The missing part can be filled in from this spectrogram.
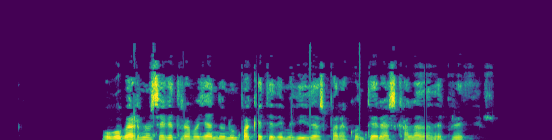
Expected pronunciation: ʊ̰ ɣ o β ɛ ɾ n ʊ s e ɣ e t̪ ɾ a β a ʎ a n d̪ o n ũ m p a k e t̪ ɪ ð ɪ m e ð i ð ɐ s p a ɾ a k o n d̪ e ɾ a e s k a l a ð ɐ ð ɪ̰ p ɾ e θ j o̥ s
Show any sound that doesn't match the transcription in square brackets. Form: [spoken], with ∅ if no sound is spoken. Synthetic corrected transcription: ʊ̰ ɣ o β ɛ ɾ n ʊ s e ɣ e t̪ ɾ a β a ʎ a n d̪ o n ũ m p a k e t̪ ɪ ð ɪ m e ð i ð ɐ s p a ɾ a k o n [t̪] e ɾ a e s k a l a ð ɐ ð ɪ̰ p ɾ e θ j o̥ s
